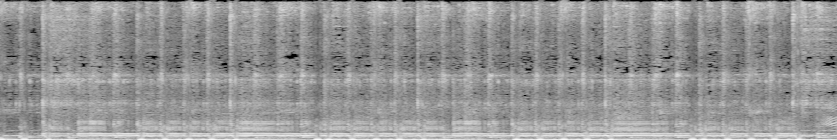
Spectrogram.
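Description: Loud traditional East Javanese Bantengan accompaniment music. Heavy, deep drum beats play under a high note held steady from about half a second in.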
